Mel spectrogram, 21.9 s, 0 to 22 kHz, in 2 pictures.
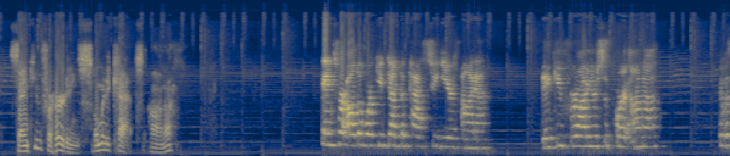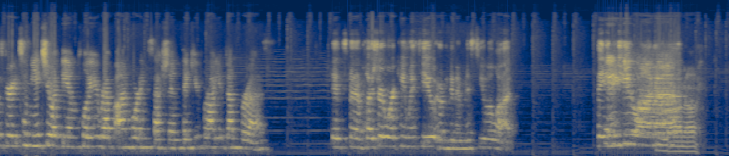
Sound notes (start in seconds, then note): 18.7 group speaking together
